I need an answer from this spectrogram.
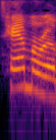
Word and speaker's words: Tamara: Yes, so on every platform, my name is Tamara Music, and it is pronounced Tamara like camera, but it is not spelled like camera.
